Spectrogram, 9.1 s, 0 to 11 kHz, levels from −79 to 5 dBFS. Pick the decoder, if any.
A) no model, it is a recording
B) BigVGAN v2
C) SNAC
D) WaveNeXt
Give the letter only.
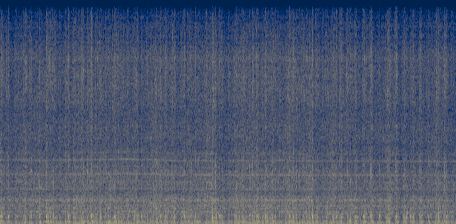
A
